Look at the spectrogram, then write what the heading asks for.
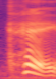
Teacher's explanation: that's called aspirated because there's a puffiness after the K and before the vowel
